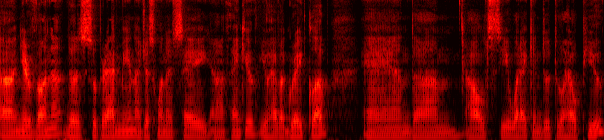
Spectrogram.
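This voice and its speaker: A man with a non-native accent, fairly low pitch, fairly even intonation and a fairly slow pace, on a very clean recording with a silent background. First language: not English. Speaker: chess streamer. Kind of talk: live game commentary. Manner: hesitant, many fillers.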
